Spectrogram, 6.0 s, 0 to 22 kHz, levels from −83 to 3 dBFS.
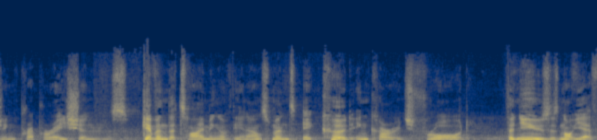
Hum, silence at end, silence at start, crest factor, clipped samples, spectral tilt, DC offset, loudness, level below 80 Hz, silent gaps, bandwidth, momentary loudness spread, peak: none; 0 s; 0 s; 20 dB; under 0.1%; -4.5 dB/octave; under 0.1%; -20 LUFS; -58 dBFS; none; 14.5 kHz; 11 LU; 0 dBFS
